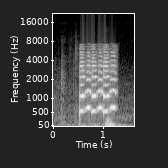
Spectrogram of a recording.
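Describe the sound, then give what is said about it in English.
A single loud clown horn honk, a bright, buzzy blast lasting under a second with a slight wobble, sounding alone against near silence. “Next time something dumb happens in this sport, instead of recapping it all in detail, I'm just gonna ask Fenyo to add a clown honk noise.”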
